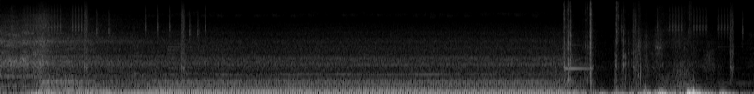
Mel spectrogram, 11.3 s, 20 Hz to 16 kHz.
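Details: Mitsubishi Evo IX after oil pressure sensor swap for a flickering then constant oil light: steady, even low idle with no ticking or knocking, then shutdown; the light stays on despite about 80 psi measured, owner suspects wiring.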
